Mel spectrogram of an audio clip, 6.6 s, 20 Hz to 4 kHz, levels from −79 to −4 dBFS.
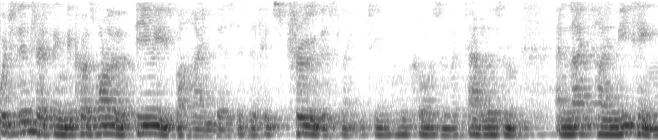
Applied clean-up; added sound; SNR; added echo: none; none; none; reverberation time 2.2 s.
